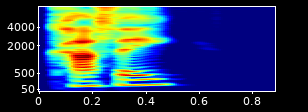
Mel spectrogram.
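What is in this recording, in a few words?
"ka1 fei1", Chinese; 基础汉语40课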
